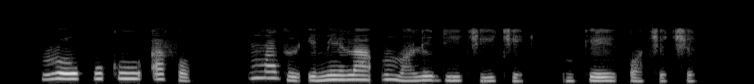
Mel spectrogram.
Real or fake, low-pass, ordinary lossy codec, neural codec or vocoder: fake; 5.4 kHz; none; codec, 16 kHz in and 24 kHz out, 2.2 kbps, FireRedTTS-2 codec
